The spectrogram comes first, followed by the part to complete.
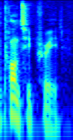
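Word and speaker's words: Pontypridd: thank you david jackson ponte preed jack what would you like to say good afternoon james and great pronunciation there of the uh double d at the end of the that's right the party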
